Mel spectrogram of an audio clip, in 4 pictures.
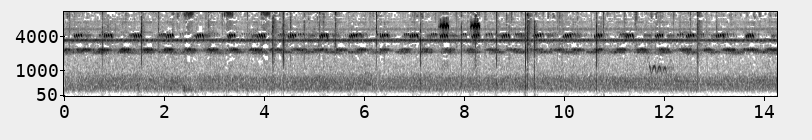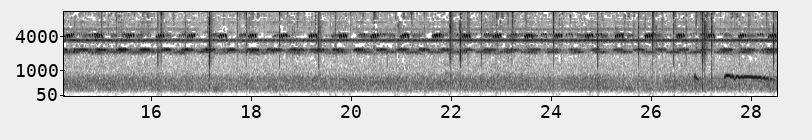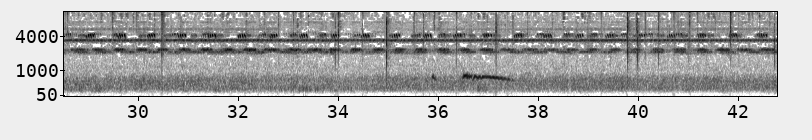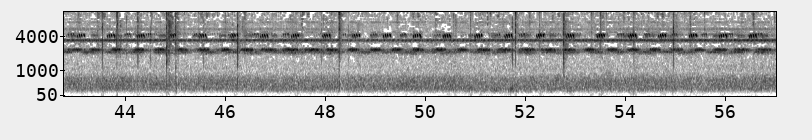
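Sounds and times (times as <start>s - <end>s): night ambience hiss: 0.0s - 22.0s
crickets chirping: 0.1s - 57.0s.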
